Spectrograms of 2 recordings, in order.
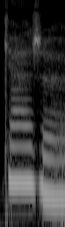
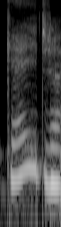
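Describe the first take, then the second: First: The word is pronounced with French sounds. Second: The word is pronounced with English sounds. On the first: It is the organization's acronym. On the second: It refers to an American composer.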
